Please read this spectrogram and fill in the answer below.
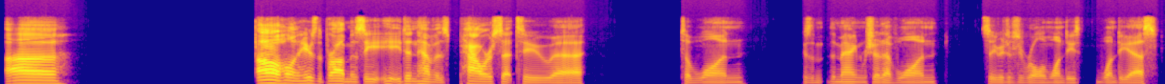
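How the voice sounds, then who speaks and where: A man with a deep-set, resonant voice runs a tabletop roleplaying session. He talks through rules in detail, thinking aloud as he goes. The sound is close and a little muffled. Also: flat delivery, unhurried, pauses often, smooth, dry recording. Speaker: game master. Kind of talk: casual tabletop game refereeing. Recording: dull, slightly muffled close recording.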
